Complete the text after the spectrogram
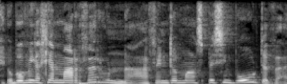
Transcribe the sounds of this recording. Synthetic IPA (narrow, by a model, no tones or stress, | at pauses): ɪwboːdmiŋɡaɬiamarvɛrhʊna̰ːvɪndɔmaːsb̥eːsinboːdəvɛ̰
